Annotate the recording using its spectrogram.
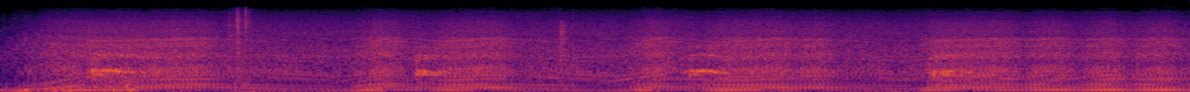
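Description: A car's tyres scrape and bump over a kerb.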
